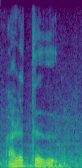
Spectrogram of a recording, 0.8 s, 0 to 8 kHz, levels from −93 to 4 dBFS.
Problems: constant background noise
